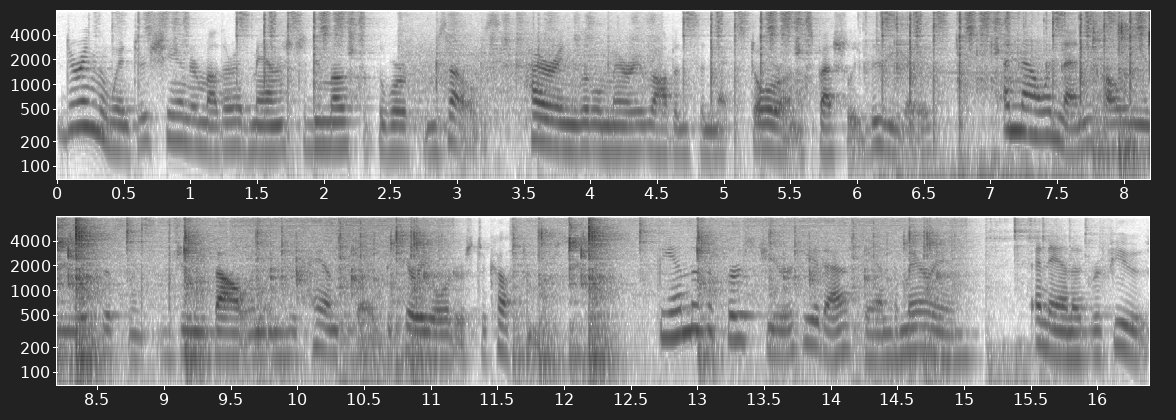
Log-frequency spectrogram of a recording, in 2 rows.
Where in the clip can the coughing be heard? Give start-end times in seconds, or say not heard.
not heard.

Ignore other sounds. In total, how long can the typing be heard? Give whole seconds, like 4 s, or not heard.
10 s.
